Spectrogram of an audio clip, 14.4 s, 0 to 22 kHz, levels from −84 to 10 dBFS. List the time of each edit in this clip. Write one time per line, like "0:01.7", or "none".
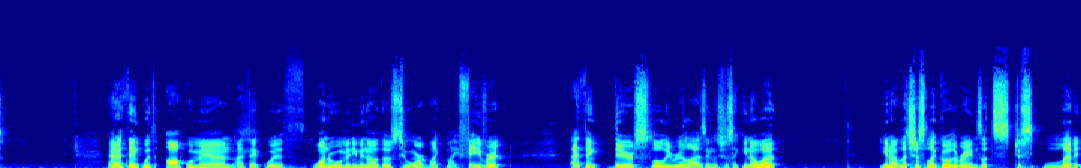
none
